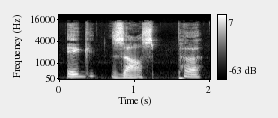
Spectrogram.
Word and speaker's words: exasperated: a time today's word is exasperated it is pronounced IG Zas pered and is spelled e x a s p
